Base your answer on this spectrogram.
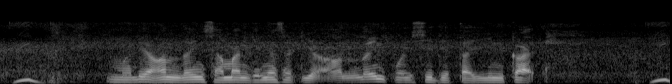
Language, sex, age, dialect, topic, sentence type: Marathi, male, 31-35, Varhadi, banking, question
